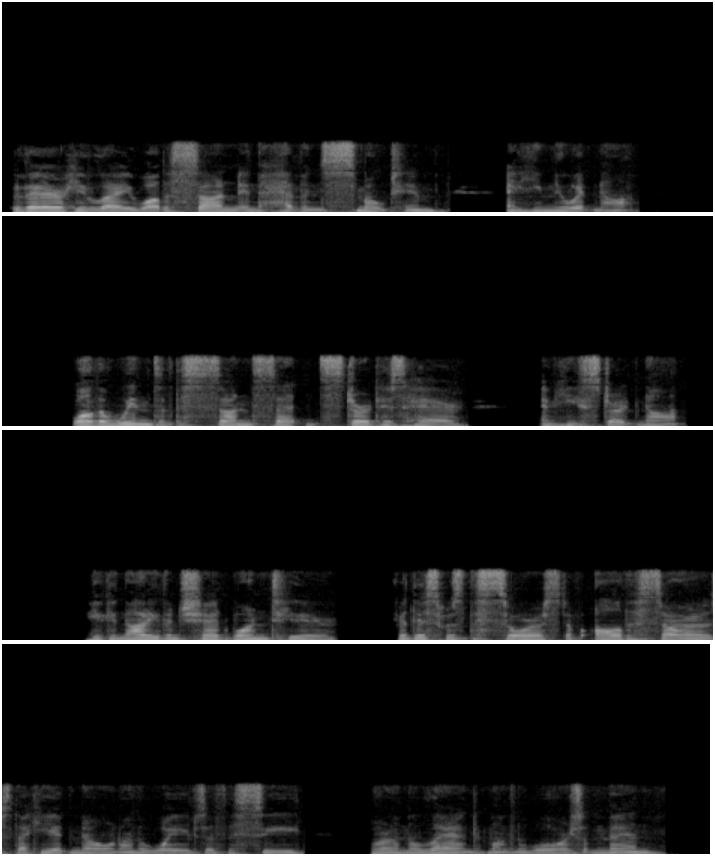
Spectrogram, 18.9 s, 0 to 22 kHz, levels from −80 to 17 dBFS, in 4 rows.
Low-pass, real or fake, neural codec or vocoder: 7.2 kHz; fake; codec, 16 kHz in and 24 kHz out, 2.2 kbps, FireRedTTS-2 codec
